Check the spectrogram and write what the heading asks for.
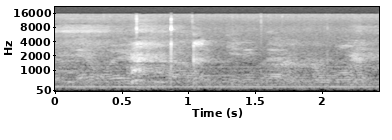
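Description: Faint whispering, barely above a steady low electrical hum, with a small click just before a second in.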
